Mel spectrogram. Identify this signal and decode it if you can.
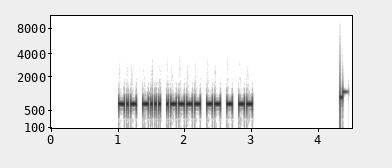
Morse code, heard as a keyed tone, about 40 wpm, 700 Hz. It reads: KB1MTM
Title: USA Call Signs - 6 Characters - 2x Character Spacing - 40wpm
